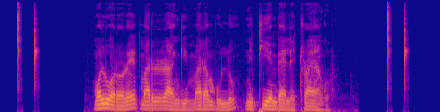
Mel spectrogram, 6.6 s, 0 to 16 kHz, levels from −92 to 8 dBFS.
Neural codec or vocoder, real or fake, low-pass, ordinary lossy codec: none; real; 14.4 kHz; none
